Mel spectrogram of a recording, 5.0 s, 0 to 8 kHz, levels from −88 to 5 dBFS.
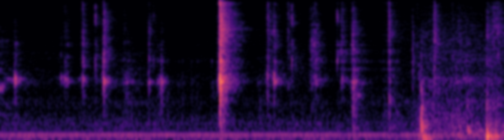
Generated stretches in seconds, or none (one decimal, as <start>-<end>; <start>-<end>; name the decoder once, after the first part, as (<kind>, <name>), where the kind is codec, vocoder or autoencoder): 3.3-4.0 (autoencoder, DAC-VAE)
